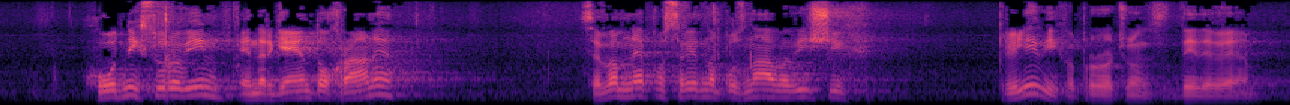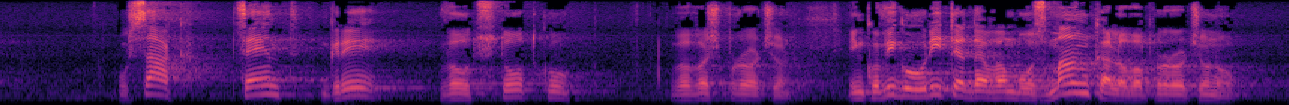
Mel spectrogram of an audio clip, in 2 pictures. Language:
Slovenian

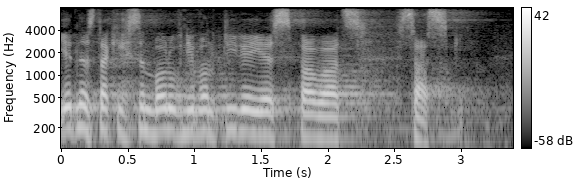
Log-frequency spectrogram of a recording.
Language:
Polish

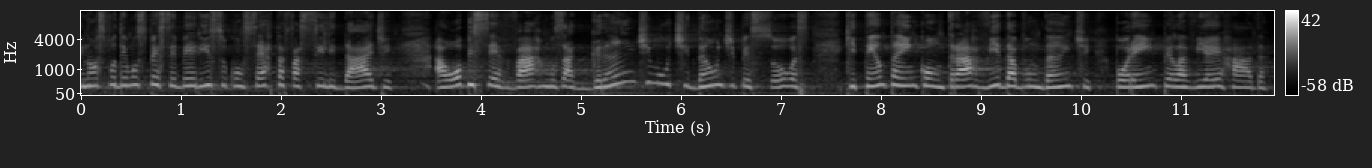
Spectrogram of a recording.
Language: Portuguese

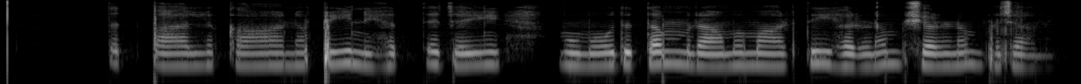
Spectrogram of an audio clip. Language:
Sanskrit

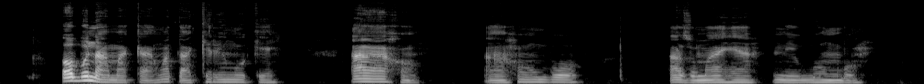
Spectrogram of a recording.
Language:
Igbo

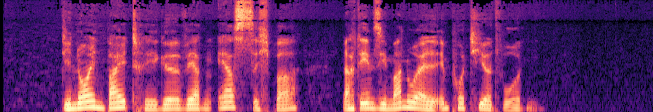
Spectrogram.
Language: German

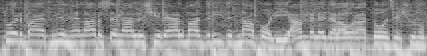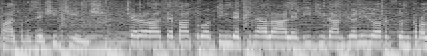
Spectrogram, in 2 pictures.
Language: Romanian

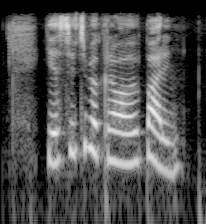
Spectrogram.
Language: Russian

